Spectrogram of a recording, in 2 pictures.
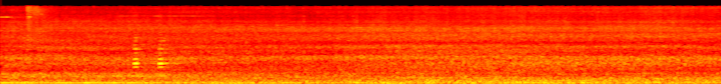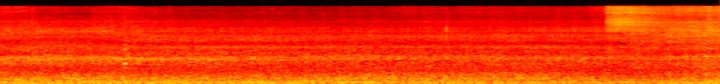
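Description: A bus engine rumbles as a bus pulls away.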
